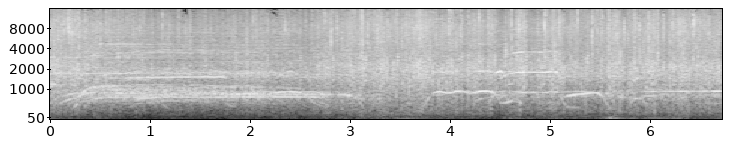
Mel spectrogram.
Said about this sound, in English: And keep that applause going for another Guilty Feminist favorite.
